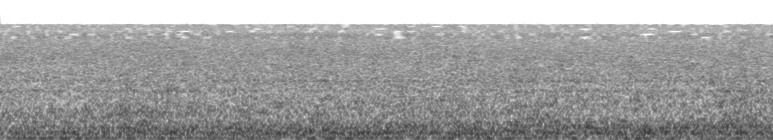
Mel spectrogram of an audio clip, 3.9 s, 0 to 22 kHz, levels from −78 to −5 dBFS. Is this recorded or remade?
recorded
